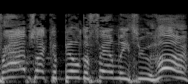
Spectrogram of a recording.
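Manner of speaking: plain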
